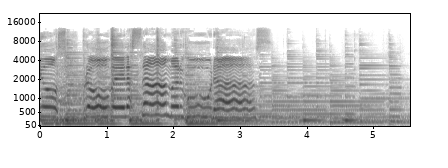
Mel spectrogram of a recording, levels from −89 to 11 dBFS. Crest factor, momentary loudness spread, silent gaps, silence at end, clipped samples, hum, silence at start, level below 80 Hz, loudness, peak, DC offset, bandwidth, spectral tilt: 16 dB; 18 LU; none; 0 s; under 0.1%; none; 0 s; -58 dBFS; -18 LUFS; -4 dBFS; under 0.1%; 13 kHz; -4.5 dB/octave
